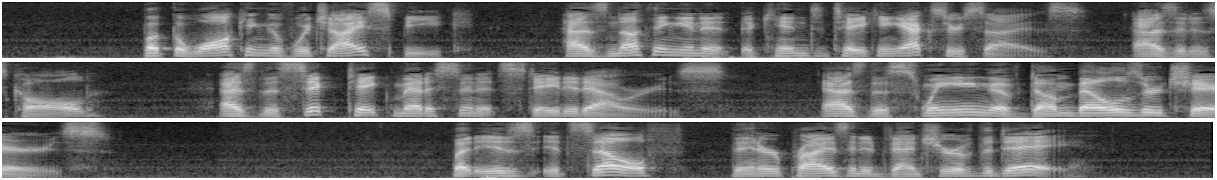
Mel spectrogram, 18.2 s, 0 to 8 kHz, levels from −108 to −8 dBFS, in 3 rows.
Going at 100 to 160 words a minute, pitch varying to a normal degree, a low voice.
Yes: average, 145 wpm; average, 4.0 semitones; low, 125 Hz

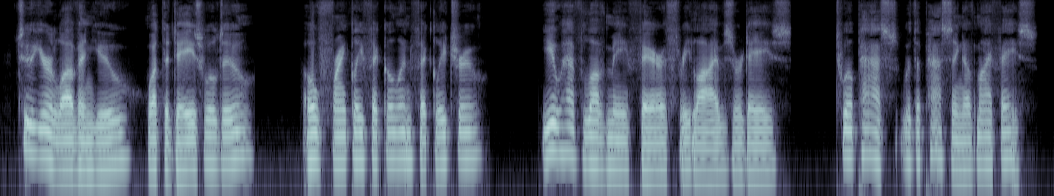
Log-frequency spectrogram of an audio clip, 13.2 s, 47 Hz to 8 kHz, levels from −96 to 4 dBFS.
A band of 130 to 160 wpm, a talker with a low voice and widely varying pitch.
No: average, 150 wpm; low, 115 Hz; average, 3.6 semitones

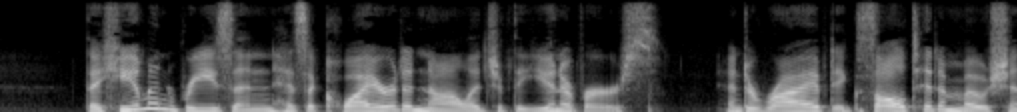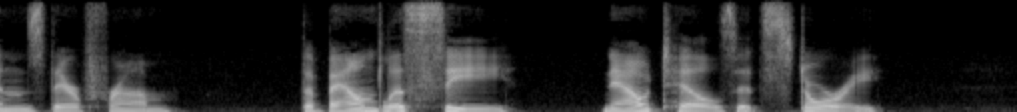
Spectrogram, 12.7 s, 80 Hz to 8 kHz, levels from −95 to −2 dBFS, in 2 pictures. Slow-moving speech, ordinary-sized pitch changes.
Yes: slow, 105 wpm; average, 4.4 semitones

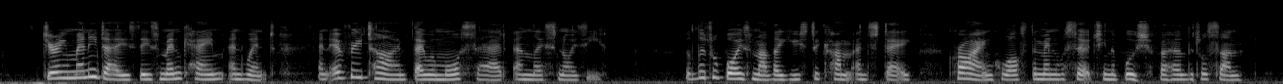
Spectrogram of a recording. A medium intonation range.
No: narrow, 2.3 semitones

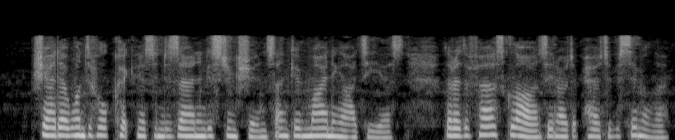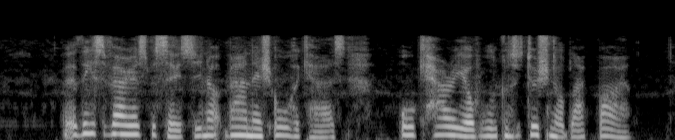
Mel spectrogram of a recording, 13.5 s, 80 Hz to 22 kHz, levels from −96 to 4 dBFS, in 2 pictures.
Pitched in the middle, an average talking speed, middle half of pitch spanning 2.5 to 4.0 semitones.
No: high, 205 Hz; average, 180 wpm; average, 2.8 semitones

